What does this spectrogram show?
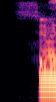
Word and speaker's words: SUNY: And from SUNY, is that pronounced SUNY. correctly? SUNY, SUNY, yes.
